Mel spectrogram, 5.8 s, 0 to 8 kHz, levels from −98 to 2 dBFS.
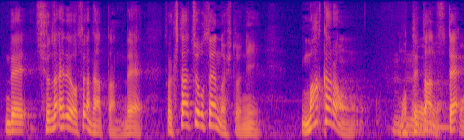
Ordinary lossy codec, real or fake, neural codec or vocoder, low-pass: none; real; none; none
